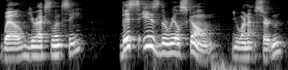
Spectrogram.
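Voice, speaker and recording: A man's voice: medium pitch, very animated, moderate pace, natural voice. A man reading a novel aloud and voicing a patient male dwarf king who speaks in a comfortable, sing-song way. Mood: calm.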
